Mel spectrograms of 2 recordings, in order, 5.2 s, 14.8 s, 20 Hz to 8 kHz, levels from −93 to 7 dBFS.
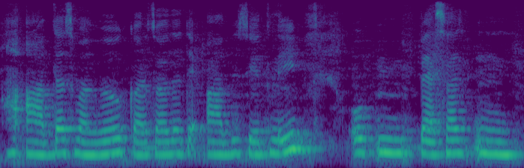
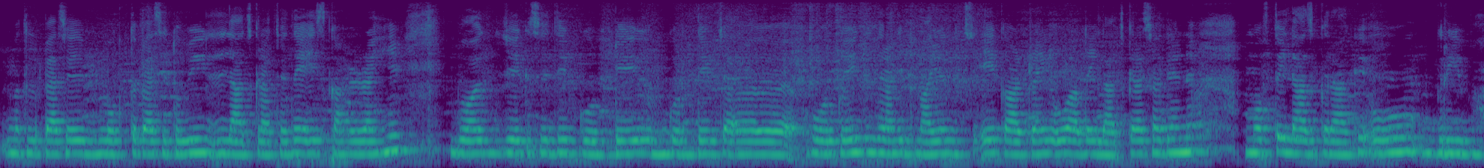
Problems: none marked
